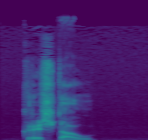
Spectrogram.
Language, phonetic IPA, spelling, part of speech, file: Polish, [ˈkrɨʃ.taw], kryształ, noun, Pl-kryształ.ogg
